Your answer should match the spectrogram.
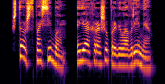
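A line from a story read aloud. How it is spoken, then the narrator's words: Sweet little voice. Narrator (Russian): произносит Кэлси своим сладким голоском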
